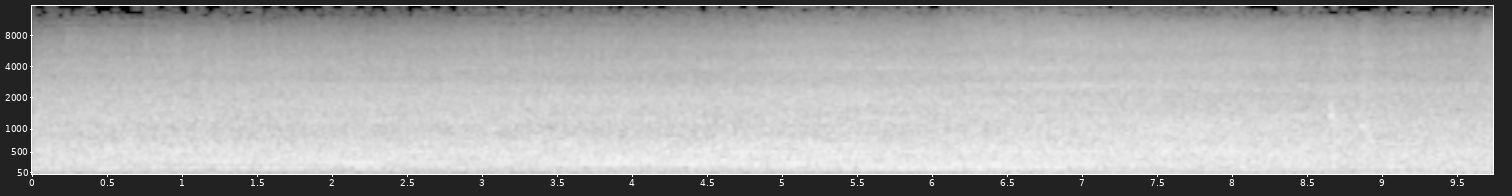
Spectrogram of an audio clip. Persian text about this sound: خیابون باریکیه، کوچه است. حالت بازار چه داره؟ کامیون داره میاد. دیدم تیم کوچه باریک کامیون چه کامیون داره؟ کامیونه. وایسیم که رد شه از وسط بازار.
